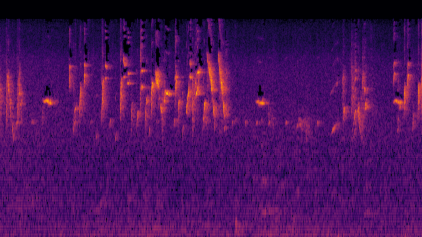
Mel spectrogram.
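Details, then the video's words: Moulting goldfinch in late summer delivers a lively, jangling twitter of quick high chirps and short buzzy notes, broken by brief pauses before resuming. "Goldfinch singing naturally song"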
